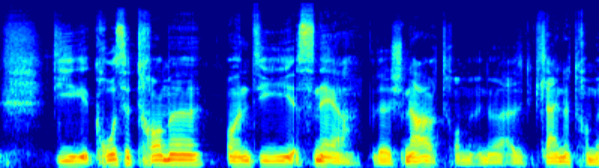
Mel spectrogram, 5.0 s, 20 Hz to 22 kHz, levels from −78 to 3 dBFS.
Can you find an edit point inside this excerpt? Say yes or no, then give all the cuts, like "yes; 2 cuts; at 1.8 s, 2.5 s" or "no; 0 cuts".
yes; 2 cuts; at 2.5 s, 3.0 s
